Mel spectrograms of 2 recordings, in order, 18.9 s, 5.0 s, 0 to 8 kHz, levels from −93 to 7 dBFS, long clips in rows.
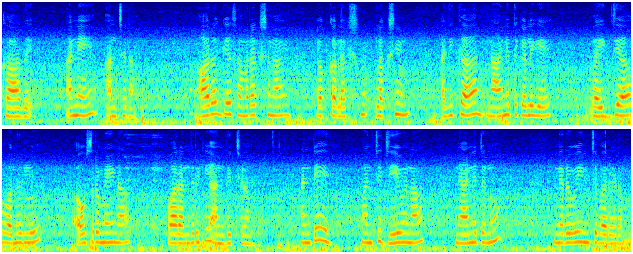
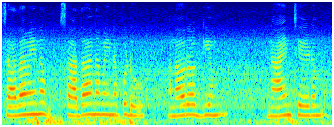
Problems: none marked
